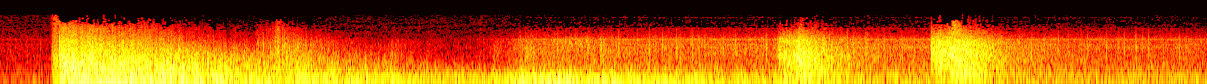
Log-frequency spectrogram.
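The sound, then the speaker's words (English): An earthquake recorded in July by seismic sensors under the Irish Sea: a sudden loud boom that fades into a long low rumble, followed by further muffled thuds and bursts. No voices are heard. “It was also in July that fire destroyed the roof of the south transept of York Minster and that sensors under the Irish Sea recorded this sound.”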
